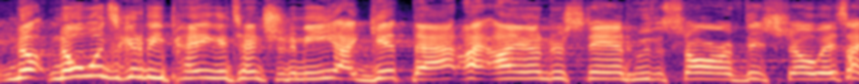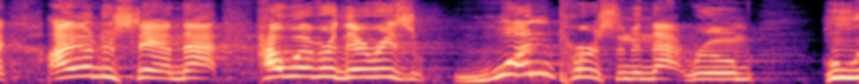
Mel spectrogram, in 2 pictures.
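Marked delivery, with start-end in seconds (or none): none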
